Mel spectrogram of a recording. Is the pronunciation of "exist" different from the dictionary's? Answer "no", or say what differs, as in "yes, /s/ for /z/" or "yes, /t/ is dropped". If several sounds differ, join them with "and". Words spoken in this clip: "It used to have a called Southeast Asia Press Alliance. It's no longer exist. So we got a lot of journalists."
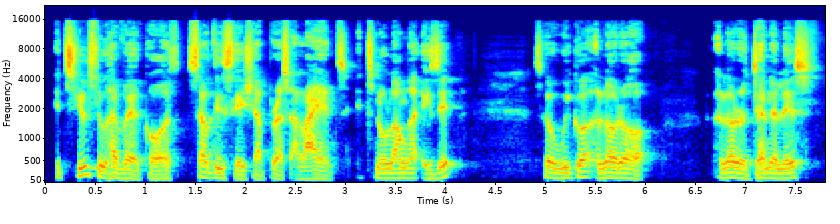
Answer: yes, /s/ is dropped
